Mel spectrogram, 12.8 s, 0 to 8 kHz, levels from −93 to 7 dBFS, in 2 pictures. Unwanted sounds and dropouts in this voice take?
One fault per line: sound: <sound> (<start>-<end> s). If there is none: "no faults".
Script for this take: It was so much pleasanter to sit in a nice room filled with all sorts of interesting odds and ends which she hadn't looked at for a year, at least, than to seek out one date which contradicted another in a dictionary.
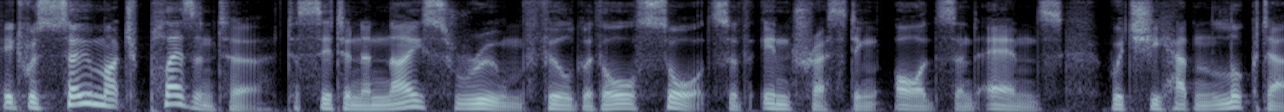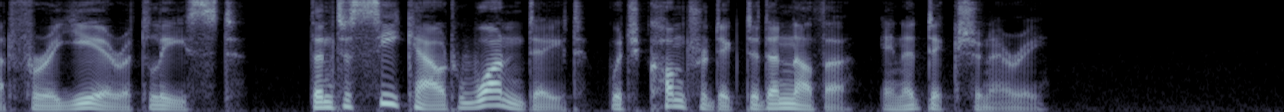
no faults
